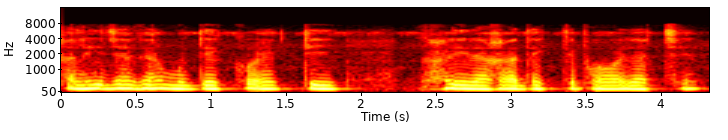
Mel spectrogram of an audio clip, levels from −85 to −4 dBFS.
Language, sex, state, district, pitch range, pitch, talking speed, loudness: Bengali, male, Assam, Hailakandi, 150-165 Hz, 155 Hz, 125 wpm, -14 LUFS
